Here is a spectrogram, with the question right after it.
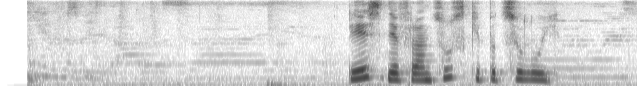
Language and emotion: Russian, neutral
